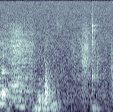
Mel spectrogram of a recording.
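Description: A voice trails off in the first second, then a table microphone is handled, with soft rustle and a few sharp clicks near the end.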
